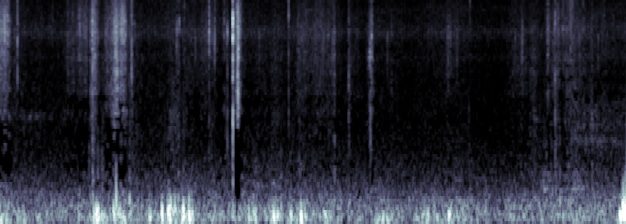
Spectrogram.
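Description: Soft handling noises close to the microphone: a gloved hand brushing against soil and dry stubble while holding a small metal find, with a few sharp clicks in the first half.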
